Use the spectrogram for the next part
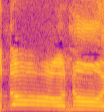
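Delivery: high, stretched-out cries; imitated screaming. Preacher acts out the boy held by his relatives, imitated high screaming. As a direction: mimic a possessed boy's high wail. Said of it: "y estaba gritando".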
